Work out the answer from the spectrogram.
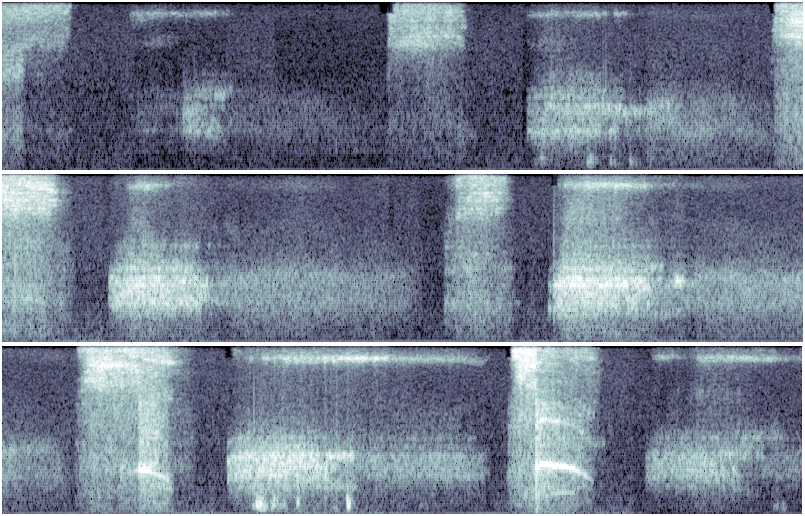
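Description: Deep breathing in and out during a guided seven-breath exercise: a series of airy, rushing breaths, some sharper and louder and others softer and longer, repeating with short gaps between them and no talk.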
